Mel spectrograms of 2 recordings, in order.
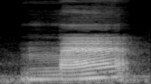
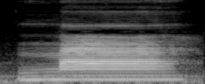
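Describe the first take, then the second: First: The pitch starts high and rises. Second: The pitch stays level at mid height. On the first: "The third tone is the high rising tone" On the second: "This is the mid-level tone, or sometimes we call it the flat tone"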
